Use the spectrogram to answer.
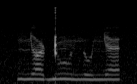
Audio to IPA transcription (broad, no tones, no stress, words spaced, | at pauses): ɲʌ ɖũnuɲɛ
